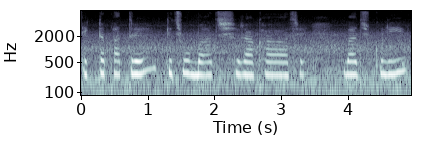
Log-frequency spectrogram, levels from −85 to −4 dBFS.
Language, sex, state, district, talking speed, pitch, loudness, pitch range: Bengali, female, Tripura, West Tripura, 85 wpm, 260 Hz, -16 LUFS, 255-270 Hz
